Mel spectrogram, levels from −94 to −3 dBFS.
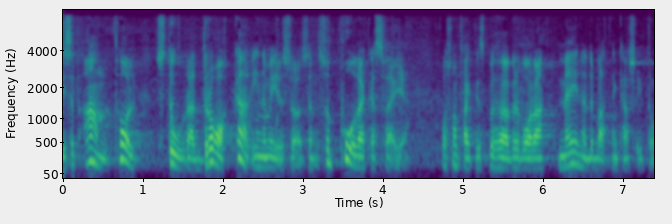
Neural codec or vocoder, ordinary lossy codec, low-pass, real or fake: none; AAC, 48 kbps; 7.2 kHz; real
